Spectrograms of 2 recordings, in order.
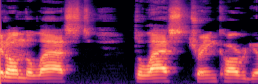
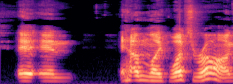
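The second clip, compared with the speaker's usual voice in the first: ordinary talk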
